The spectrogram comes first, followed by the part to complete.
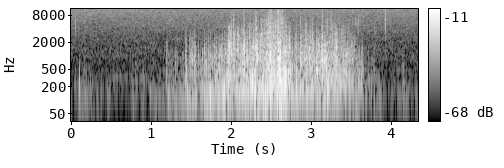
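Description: Wind buffeting the microphone as the ride swings the camera through the air: a low rumble that swells from about a second in and dies away near the end.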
